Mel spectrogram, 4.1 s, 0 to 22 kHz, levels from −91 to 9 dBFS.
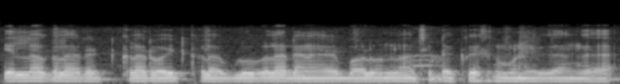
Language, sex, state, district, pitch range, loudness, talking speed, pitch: Tamil, male, Tamil Nadu, Kanyakumari, 100-105 Hz, -15 LUFS, 190 wpm, 100 Hz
